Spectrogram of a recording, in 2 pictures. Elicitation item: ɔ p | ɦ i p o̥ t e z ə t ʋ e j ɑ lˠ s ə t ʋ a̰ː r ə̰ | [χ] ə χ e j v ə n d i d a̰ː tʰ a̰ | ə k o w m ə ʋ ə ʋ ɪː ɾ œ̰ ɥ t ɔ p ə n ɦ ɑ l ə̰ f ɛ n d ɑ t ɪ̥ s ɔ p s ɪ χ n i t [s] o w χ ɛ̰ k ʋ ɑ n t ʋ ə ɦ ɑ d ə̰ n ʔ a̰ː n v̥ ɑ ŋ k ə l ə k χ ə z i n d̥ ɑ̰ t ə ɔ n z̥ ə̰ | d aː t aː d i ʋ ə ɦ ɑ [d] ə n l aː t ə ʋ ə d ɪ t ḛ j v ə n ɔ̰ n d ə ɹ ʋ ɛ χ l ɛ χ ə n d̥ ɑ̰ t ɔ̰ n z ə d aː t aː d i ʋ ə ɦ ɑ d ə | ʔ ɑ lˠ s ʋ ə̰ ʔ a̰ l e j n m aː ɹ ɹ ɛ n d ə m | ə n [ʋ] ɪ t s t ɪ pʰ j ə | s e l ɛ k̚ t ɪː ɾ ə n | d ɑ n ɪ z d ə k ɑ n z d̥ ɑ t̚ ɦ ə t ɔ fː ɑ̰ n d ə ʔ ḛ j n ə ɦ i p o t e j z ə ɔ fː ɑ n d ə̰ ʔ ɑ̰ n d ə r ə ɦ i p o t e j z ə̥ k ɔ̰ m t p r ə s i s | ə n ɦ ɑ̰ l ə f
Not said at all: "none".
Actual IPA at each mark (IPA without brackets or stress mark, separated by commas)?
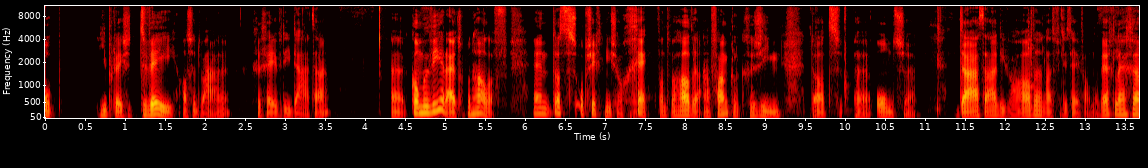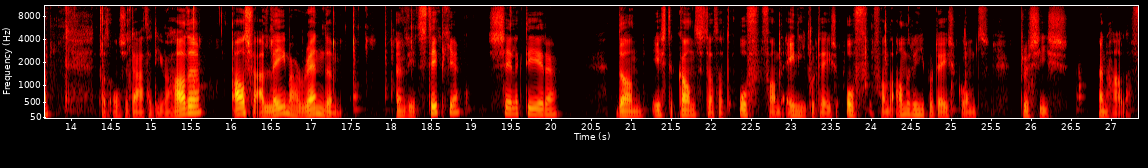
χ, s, d, ʋ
